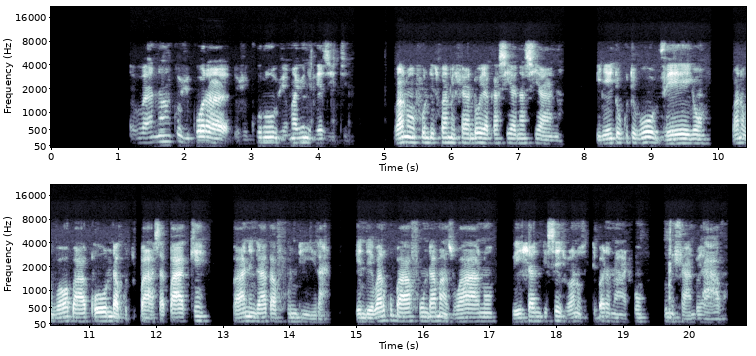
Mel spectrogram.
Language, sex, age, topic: Ndau, female, 36-49, education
